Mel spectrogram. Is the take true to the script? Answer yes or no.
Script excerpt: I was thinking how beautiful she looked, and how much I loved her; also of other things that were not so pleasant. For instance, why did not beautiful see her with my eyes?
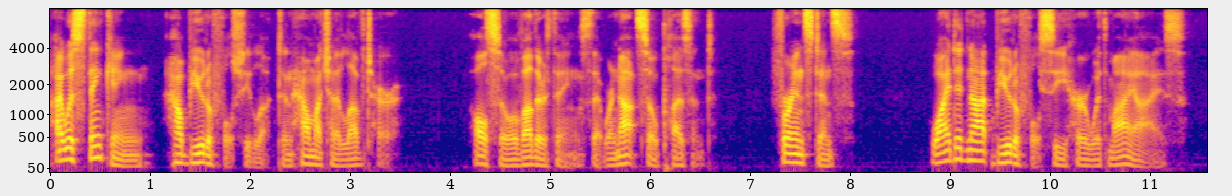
yes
